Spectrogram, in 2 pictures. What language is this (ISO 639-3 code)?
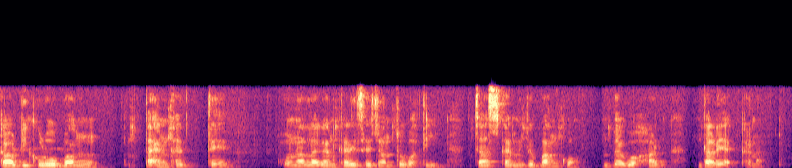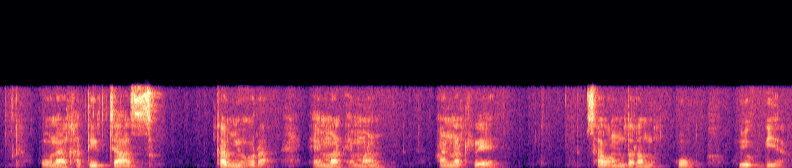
sat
